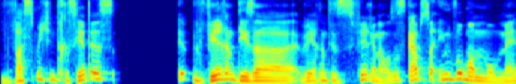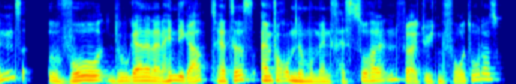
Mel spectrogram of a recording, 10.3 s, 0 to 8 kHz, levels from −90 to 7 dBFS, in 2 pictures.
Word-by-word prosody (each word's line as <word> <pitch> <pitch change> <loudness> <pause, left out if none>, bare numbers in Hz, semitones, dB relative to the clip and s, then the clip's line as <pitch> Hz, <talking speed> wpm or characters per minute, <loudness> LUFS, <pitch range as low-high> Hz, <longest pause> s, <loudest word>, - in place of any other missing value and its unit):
Was 135 +5 -2
mich 190 -3 -3
interessiert, 150 0 0
ist, 205 -1 +1 0.6
äh, 195 - 0
während 155 - +4
dieser 130 -3 +4
während 130 +2 -1
dieses 110 -4 -3
Ferienhauses 145 -4 -2
gab's 190 +1 +3
da - - +1
irgendwo 190 +4 +3
mal 150 -4 +5
'n 130 - +2
Moment, 125 - -3 0.2
wo 135 +7 +2
du 130 -4 -5
gerne 135 +1 +3
dein 120 -2 0
Handy 145 +2 +1
gehabt 125 +3 -4
hättest, 150 +6 -3
einfach 145 0 +1
um 145 -1 +1
den 125 -2 +2
Moment 115 -1 -4
festzuhalten, 140 - -5
vielleicht 110 -11 -5
durch 115 -1 -8
'n 120 - -7
Foto 115 +9 -8
oder 195 +2 -6
s 190 0 -12
140 Hz, 200 wpm, -22 LUFS, 120-160 Hz, 0.6 s, mal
